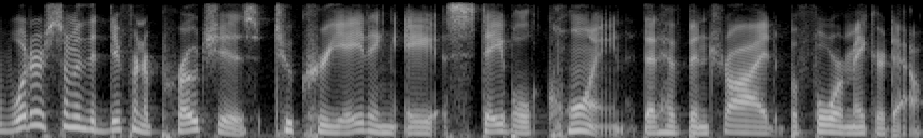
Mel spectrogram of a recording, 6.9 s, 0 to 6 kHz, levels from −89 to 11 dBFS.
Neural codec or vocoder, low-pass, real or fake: none; 5.4 kHz; real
